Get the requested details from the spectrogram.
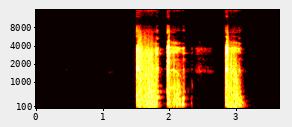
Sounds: Cough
